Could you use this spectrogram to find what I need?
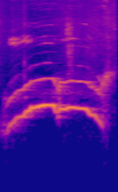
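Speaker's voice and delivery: high, loud yelp of surprise; surprised ooh. Real, not acted. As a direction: let out a sudden squeal. Relief as the sock comes off.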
